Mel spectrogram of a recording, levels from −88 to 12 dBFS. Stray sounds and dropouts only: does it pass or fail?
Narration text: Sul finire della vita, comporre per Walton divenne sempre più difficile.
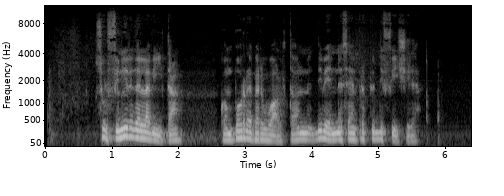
pass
